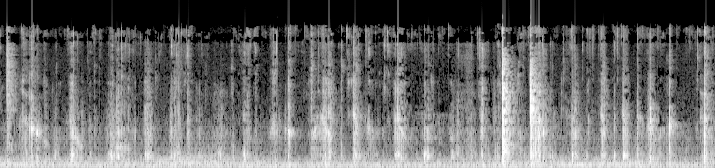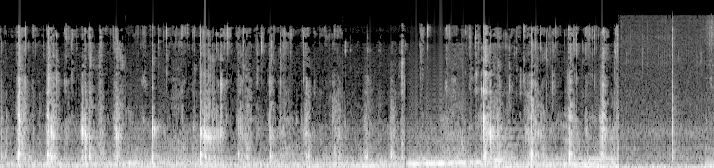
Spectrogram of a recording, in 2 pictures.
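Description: A person biting and chewing a block of chalk clay, with crisp crunches coming thick and fast throughout. The two loudest crunches come about ten seconds in.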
